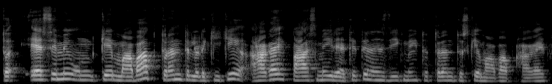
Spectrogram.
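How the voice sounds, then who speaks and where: A woman's voice: mid-range voice, steady tone, brisk, bright, forceful tone. A woman vlogger narrating a family story in an emphatic, repetitive style with moralizing asides to listeners. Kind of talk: storytelling vlog.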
